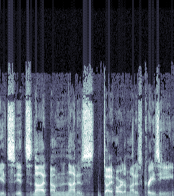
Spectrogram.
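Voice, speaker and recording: The voice has vocal fry, on a very clean recording with a silent background. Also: man. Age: 40s. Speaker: podcast guest. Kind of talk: casual chat.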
